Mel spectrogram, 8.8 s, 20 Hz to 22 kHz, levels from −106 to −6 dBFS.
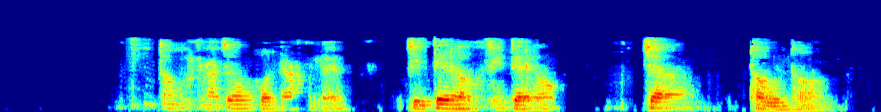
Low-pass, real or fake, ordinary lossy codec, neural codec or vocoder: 5.4 kHz; real; AAC, 24 kbps; none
